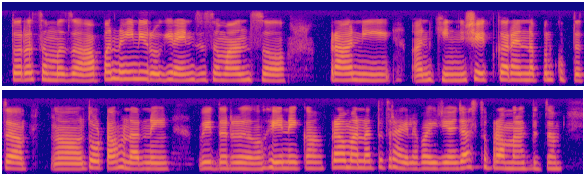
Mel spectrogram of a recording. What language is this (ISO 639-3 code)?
mar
